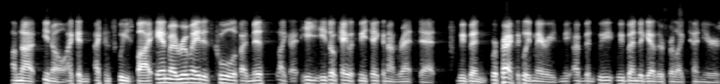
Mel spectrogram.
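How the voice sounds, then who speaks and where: The man has an unremarkable speaking voice pitched fairly low, with ordinary pitch variation. He moves at a fairly quick pace with hardly any pauses. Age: 40s. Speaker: caller. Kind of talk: casual chat.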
